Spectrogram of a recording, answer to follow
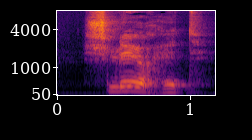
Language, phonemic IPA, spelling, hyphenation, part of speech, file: Dutch, /ˈsløːr.ɦʏt/, sleurhut, sleur‧hut, noun, Nl-sleurhut.ogg
- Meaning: caravan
